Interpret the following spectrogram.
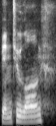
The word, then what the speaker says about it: binturong: know the bin prawn it kind of sounds like been too long been oh my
